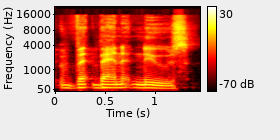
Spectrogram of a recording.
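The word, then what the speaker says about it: Van Nuys: He pronounces it news. Okay. Van Van News.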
